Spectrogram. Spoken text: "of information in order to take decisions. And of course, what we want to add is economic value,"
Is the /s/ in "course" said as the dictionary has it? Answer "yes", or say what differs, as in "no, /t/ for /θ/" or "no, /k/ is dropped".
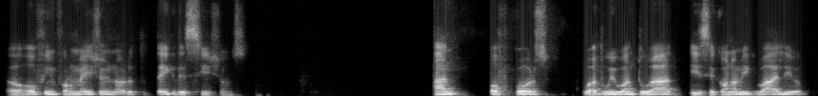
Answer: yes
